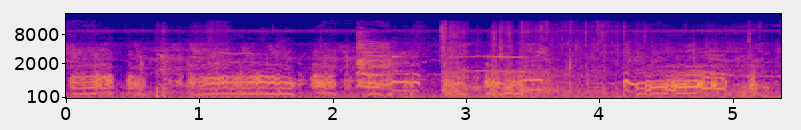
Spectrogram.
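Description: Chickens clucking and calling, a string of repeated pitched calls one after another, the loudest about four seconds in.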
